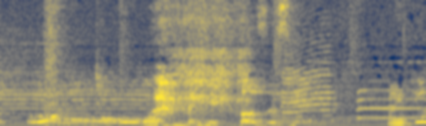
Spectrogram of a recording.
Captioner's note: laughing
